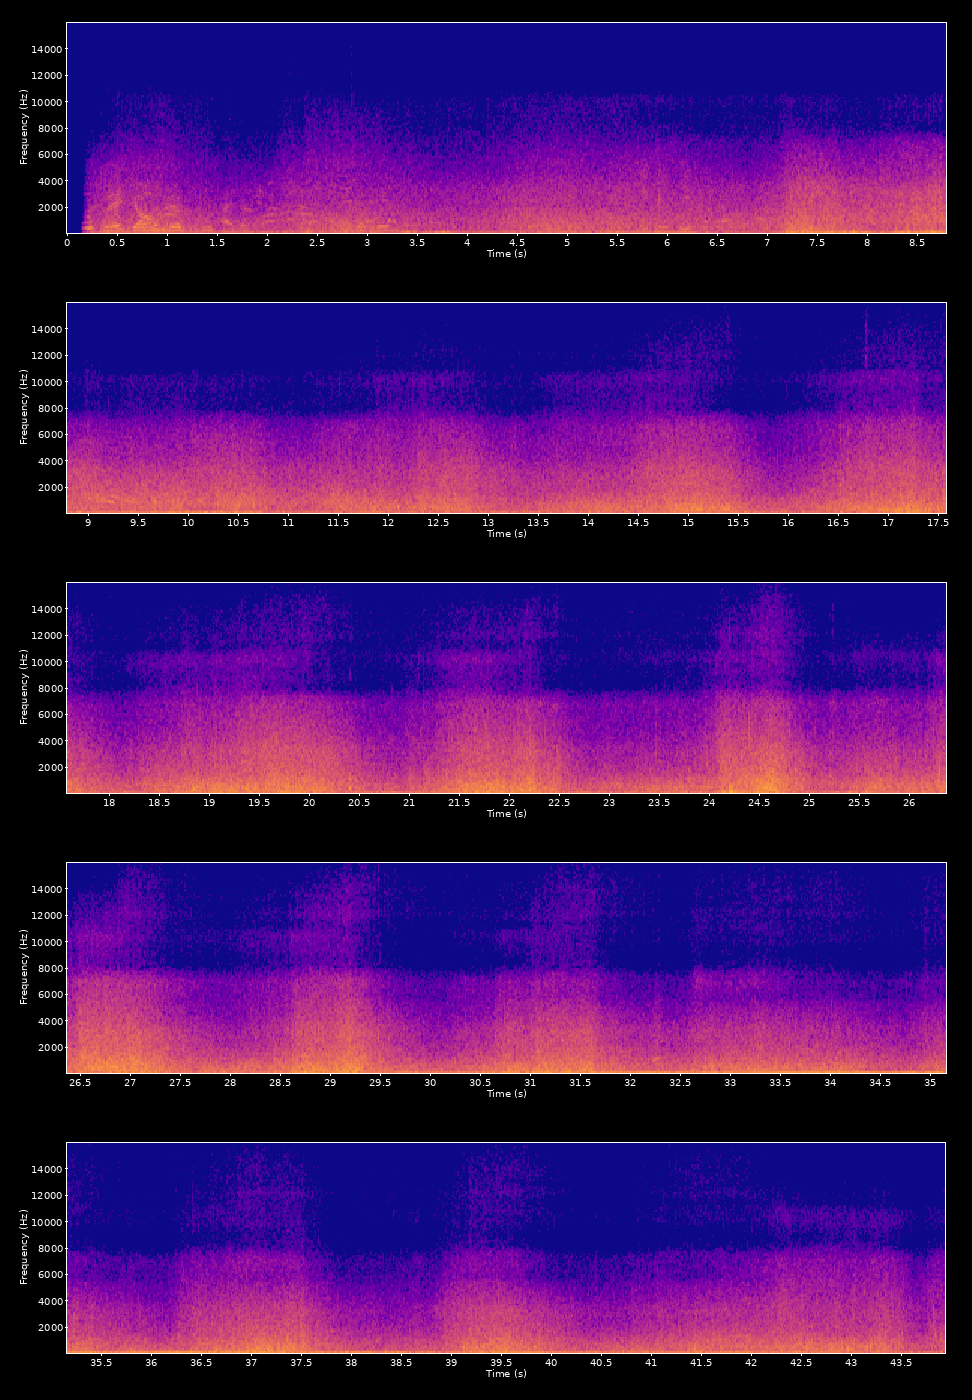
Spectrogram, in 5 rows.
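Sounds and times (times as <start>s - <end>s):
sea waves washing in: 0.2s - 43.9s
wind buffeting microphone: 0.2s - 43.9s
low steady hum: 27.3s - 43.9s.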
